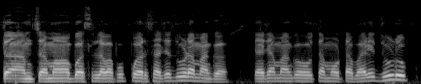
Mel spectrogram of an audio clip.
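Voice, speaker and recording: A man's voice: a little high, fast, darkish tone, clear, resonant tone, no echo, studio quality, voice pushed down, close to an everyday voice. A man voicing a young village lad in a comedy cartoon, telling silly mishaps in an earthy rural Maharashtrian accent. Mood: comic storytelling.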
